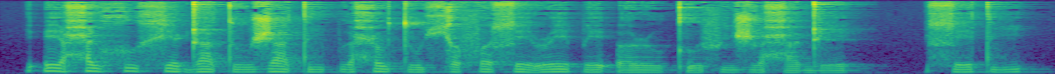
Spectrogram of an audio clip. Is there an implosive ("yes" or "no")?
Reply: no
